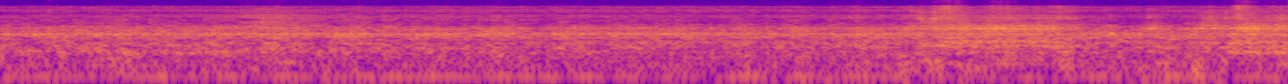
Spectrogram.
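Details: Power steering noise on an Indigo: steady high whine over the engine hum, rising at times. Cause unknown.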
